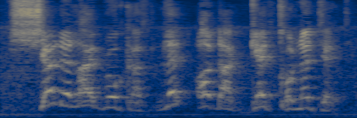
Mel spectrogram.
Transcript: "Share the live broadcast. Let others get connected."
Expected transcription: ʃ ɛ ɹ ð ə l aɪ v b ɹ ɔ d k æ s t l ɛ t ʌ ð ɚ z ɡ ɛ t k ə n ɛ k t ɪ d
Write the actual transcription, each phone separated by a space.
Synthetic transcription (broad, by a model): ʃ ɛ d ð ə l aɪ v b ɹ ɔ k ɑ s l ɛ t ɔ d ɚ ɡ ɛ t k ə n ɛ k t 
